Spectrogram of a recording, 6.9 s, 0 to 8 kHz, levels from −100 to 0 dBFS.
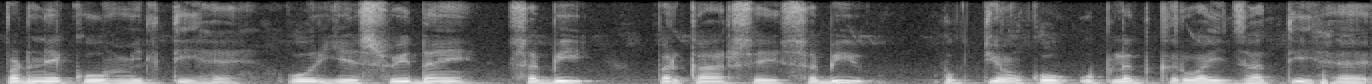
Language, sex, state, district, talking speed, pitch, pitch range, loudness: Hindi, male, Rajasthan, Bikaner, 150 wpm, 140 Hz, 135-150 Hz, -17 LUFS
